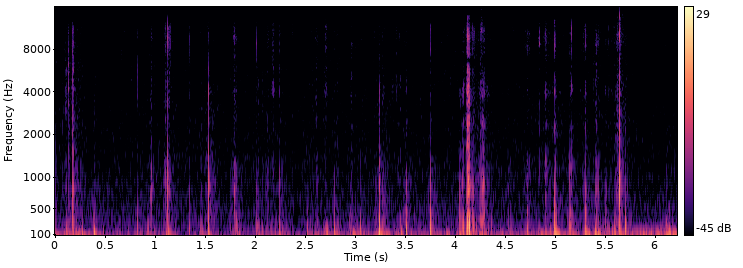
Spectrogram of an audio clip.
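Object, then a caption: Small cardboard box covered in paper. A small, empty, hollow cardboard box covered in floral washi paper is held in both hands and tapped and scratched with fingertips and nails. Quiet, dull, irregular taps with a low, hollow body mix with short, dry scratching.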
